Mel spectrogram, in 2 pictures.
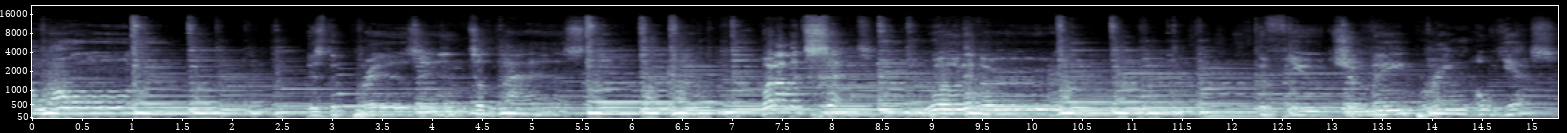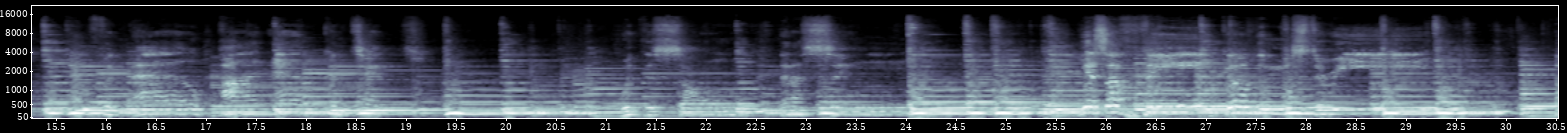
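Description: Live acoustic guitar strumming together with a Yamaha electric keyboard, an instrumental passage between verses of a simple song in C.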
